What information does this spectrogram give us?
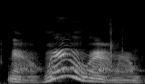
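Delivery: playful cat meows. Pretend. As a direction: meow like a cat.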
